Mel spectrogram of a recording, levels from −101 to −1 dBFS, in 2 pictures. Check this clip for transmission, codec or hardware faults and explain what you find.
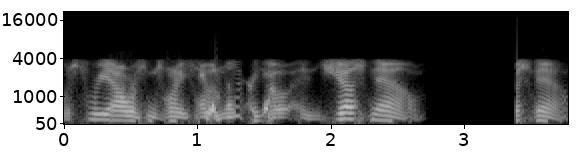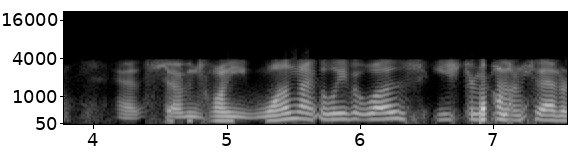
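Three faults are audible: heavy Codec 2 vocoding throughout, two bursts of bit errors on digital voice radio, and one clipped start after a pause.

The whole 7.6-second clip passes through the Codec 2 vocoder, and the damage is heavy. Only pitch, voicing, level and a coarse spectral envelope survive. The decoder rebuilds speech from sine waves, so the original waveform is gone. The result is robotic and buzzy. The very low detail fits a rate near 1.3 kbit/s.

Bit errors on digital voice radio hit twice. The first runs from 0.97 to 1.60 s, right after "three hours and". The second runs from 6.84 to 7.29 s, after "I believe it was". Roughly one bit in seven seems wrong. At such a low rate, each bit steers pitch, level, voicing or tone colour for a whole frame. The synthetic voice lurches in pitch and loudness. 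It dissolves into warbles, bleeps and garbled robotic sound.

A clipped start after a pause occurs at 3.27 s. It follows a silence of about 0.6 s after "just now". The output device appears to drop into sleep during the gap and must wake again. About 127 ms is swallowed before "now at". That word bursts abruptly out of silence, missing its opening sounds.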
